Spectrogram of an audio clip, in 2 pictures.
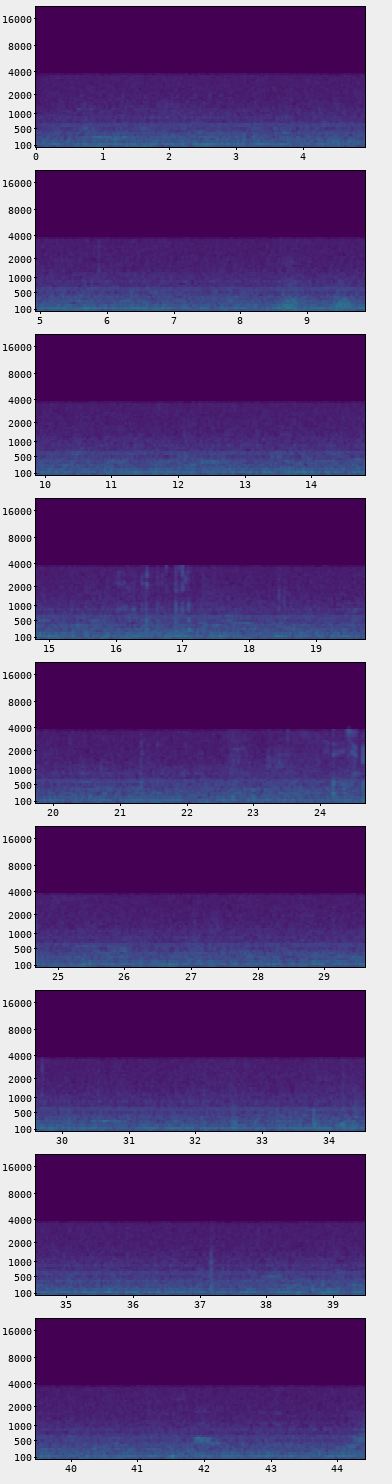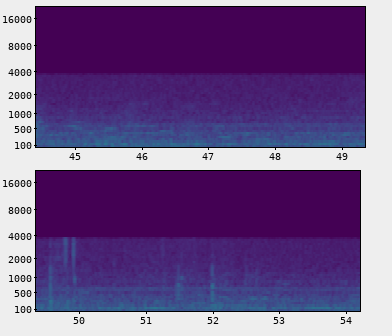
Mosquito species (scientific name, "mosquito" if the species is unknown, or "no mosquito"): no mosquito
